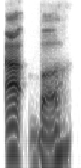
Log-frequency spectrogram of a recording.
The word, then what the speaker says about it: APBA: on baseball for the APBA, pronounced APBA, not spelled out.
